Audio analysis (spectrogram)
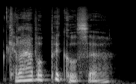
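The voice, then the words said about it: Put-on British accent. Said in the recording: “But no British accent.”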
